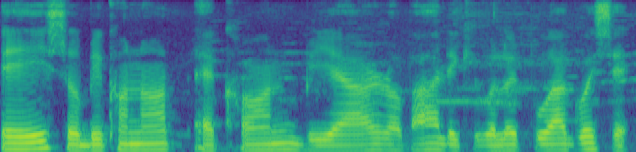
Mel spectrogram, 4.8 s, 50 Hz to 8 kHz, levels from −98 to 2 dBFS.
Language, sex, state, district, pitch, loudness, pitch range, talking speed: Assamese, male, Assam, Sonitpur, 110 Hz, -17 LUFS, 105-115 Hz, 100 wpm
